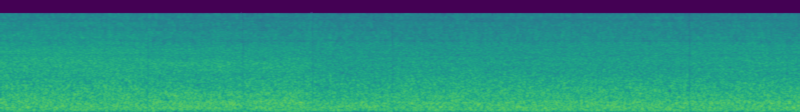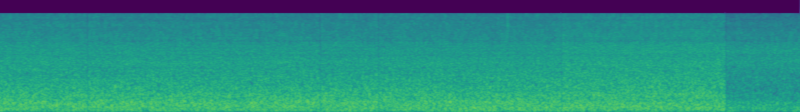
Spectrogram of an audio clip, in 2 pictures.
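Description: A fast-flowing river rushing, a steady even noise of water with no break. About a second before the end it drops to a lower level.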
